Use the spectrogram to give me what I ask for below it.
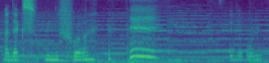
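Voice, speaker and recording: Young woman from Belgium, casual let's-play host, slightly low pitch, chatty and loose with swearing, soft game music underneath. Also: sing-song, very slow. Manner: chatty, swears often, thinks aloud. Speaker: streamer playing a video game. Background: faint game music.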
